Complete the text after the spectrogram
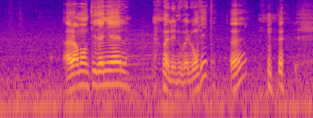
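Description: A man speaks with animation on a phone, close by.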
